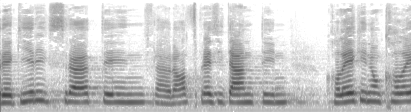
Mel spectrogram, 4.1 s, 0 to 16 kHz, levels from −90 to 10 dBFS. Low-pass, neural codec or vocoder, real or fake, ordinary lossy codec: 14.4 kHz; none; real; none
